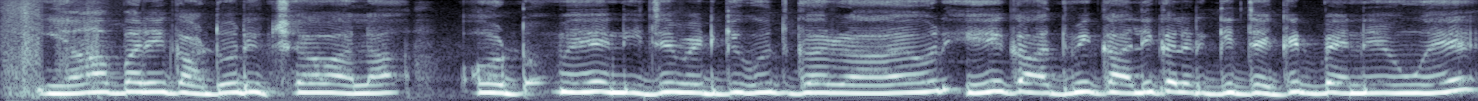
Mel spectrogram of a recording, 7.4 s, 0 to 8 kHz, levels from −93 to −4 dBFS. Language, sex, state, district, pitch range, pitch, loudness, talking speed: Hindi, female, Delhi, New Delhi, 245-275 Hz, 260 Hz, -10 LUFS, 205 wpm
